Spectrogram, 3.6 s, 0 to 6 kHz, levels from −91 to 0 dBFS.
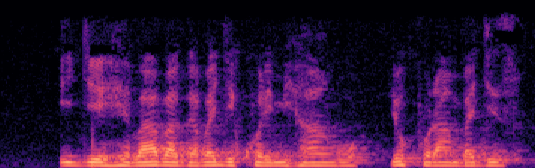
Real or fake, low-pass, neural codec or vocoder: real; 5.4 kHz; none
